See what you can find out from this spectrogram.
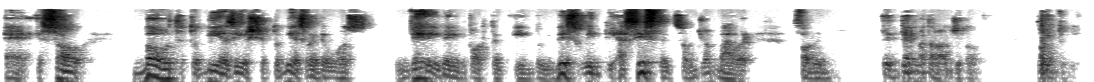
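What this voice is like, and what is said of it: Italian accent. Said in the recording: “my Italian accent”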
